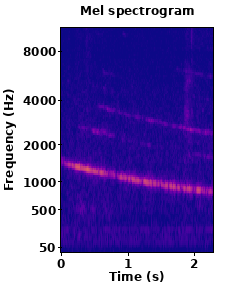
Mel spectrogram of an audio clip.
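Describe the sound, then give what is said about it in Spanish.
An ambulance siren wails outside, one steady tone sliding slowly downward in pitch as it passes, fairly loud and clear over a low background hum with no talking. “Y ahora, cabrón, en ambulancia. Llegaron, cabrón.”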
